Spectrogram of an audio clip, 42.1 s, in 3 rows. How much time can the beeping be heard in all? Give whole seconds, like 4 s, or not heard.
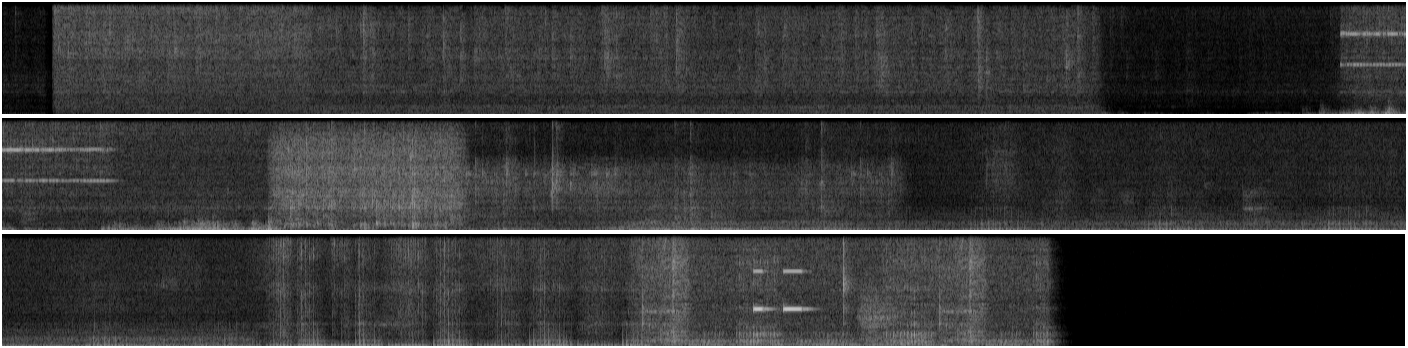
3 s.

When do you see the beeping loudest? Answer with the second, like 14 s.
36 s.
